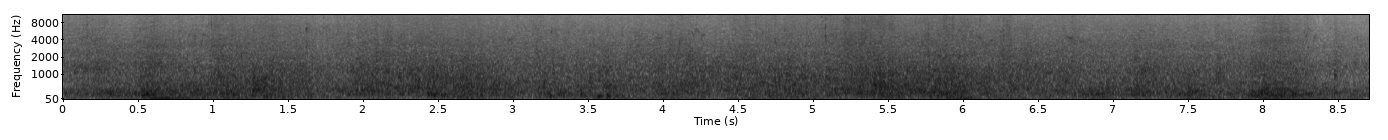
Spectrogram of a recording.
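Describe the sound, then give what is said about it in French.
Sea water surges into a rock cavity below cliffs, a loud, continuous churning roar that swells in a few heavier surges. “C'est en fait une cavité où l'eau de mer s'engouffre, produisant”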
